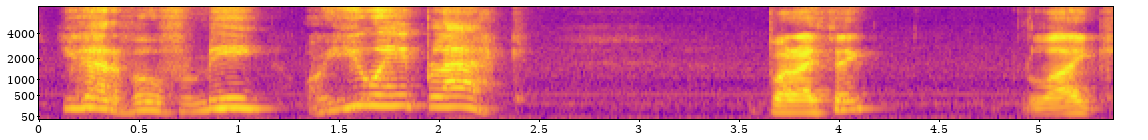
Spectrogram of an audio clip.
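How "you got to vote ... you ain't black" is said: slight put-on southern drawl, very high and light. Describing a politician's voice, the speaker imitates him with a slight put-on southern accent. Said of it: "there's a little bit of a southern thing".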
